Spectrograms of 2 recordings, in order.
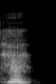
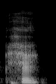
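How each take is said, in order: First: The h is said without extra breath. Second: The h is said with extra breath. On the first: "There's no breath here, just ha" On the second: "That's like a breathy ha"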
